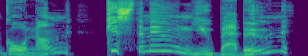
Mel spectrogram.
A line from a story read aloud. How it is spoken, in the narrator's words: He screeched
